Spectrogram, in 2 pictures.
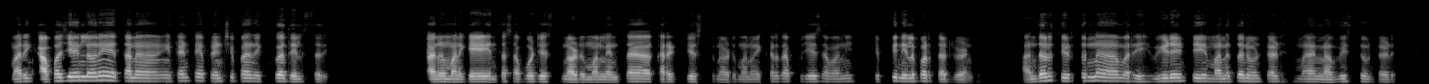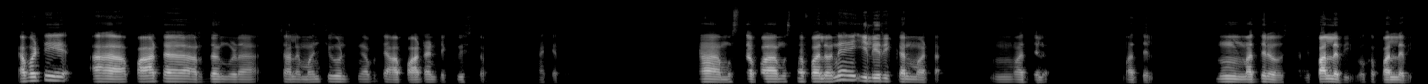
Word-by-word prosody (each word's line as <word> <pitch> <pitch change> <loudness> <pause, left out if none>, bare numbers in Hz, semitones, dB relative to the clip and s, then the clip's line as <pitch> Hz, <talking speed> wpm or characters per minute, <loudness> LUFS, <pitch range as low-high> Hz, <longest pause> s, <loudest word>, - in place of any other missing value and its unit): మరింక 145 +3 +1
అపజయంలోనే 180 +5 +5 0.2
తన 155 -1 +4 0.3
ఏంటంటే 160 +4 -3
ఫ్రెండ్‌షిపనేది 145 0 -1
ఎక్కువగా 150 0 +2
తెలుస్తది. 125 0 -4 1.0
తను 120 +1 +6
మనకి 125 0 +3 0.2
ఎంత 120 +2 -10
సపోర్ట్ 130 0 -2
చేస్తున్నాడు? 125 -2 0
మనల్ని 115 0 -1
ఎంత 115 +4 -10 0.3
కరెక్ట్ 115 -1 -2
చేస్తున్నాడు? 120 -2 -8
మనం 120 +1 -9
ఎక్కడ 135 - -10
తప్పు 130 0 -7
చేసామని 130 +1 -5 0.2
చెప్పి 150 +4 -4
నిలబడతాడు 150 -5 0
చూడండి. 110 -2 -7 0.5
అందరూ 160 +9 +4
తిడుతున్నా 165 +3 -1 0.2
మరి 140 -2 -1 0.2
వీడేంటి? 155 +1 +2 0.2
మనతోనే 135 +2 0
ఉంటాడు. 135 -1 -4 0.2
మనల్ని 125 0 -3
నవ్విస్తూ 135 +4 -7
ఉంటాడు. 115 -1 -9 0.5
కాబట్టి 175 +7 +2 0.5
ఆహ్, 125 -2 +5
పాట 135 +1 +4 0.3
అర్థం 120 +1 -4
గూడా 120 0 -6 0.4
చాలా 120 -1 -6
మంచిగుంటుంది. 125 0 -9
కాబట్టి 120 - -10
ఆ - - +2
పాటంటే 115 +1 -2
ఎక్కువిష్టం 115 0 -19 0.5
నాకైతే. - - -23 1.4
ఆ! 130 - +3 0.2
ముస్తఫా‌ 130 +2 -1
ముస్తఫా‌లోనే 135 +7 0 0.2
ఈ 165 - +6
లిరిక్ 145 -2 0
అనమాట. 115 -3 -6 0.6
హ్మ్. 115 0 -17
మధ్యలో. 115 - -10 0.8
మధ్యలో. - - -11 0.7
హ్మ్. 130 -1 -1
మధ్యలో 125 +1 +1
వస్తుంది. 105 0 -23
పల్లవి. 130 0 +7
ఒక - - -26
పల్లవి. - - +1
130 Hz, 125 wpm, -24 LUFS, 120-145 Hz, 1.4 s, పల్లవి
